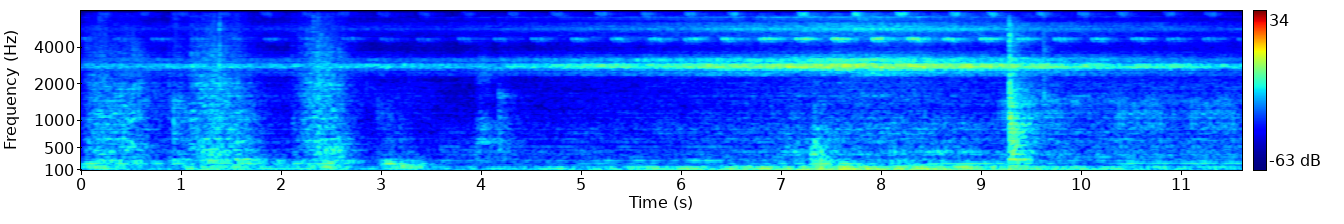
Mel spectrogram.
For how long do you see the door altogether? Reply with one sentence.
The door can be heard for 3 seconds in total.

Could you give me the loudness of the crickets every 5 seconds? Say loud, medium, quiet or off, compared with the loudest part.
quiet, loud, medium.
